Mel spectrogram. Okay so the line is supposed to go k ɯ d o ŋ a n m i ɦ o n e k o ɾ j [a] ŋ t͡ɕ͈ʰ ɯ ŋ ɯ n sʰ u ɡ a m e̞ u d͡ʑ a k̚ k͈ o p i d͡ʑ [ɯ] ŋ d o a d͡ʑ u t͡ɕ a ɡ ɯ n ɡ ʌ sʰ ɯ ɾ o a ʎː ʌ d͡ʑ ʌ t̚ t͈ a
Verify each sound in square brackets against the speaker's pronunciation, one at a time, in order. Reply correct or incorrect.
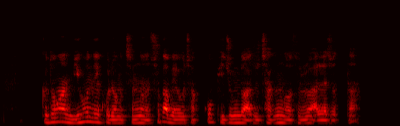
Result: incorrect, incorrect

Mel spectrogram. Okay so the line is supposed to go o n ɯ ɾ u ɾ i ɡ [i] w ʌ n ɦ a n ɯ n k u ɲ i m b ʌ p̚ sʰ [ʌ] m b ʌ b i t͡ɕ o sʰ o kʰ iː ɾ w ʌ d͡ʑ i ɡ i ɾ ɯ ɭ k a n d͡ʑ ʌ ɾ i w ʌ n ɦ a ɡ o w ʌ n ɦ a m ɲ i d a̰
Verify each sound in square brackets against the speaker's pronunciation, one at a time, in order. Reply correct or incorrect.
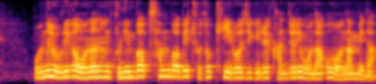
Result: incorrect, incorrect

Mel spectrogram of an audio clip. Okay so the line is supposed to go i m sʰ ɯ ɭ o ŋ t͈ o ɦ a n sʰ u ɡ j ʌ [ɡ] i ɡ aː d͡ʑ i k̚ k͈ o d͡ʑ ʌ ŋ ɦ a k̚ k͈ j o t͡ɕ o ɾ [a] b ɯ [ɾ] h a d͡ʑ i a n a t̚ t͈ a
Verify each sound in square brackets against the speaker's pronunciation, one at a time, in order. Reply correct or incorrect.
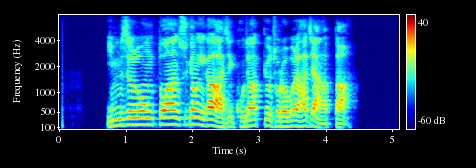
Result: incorrect, incorrect, incorrect

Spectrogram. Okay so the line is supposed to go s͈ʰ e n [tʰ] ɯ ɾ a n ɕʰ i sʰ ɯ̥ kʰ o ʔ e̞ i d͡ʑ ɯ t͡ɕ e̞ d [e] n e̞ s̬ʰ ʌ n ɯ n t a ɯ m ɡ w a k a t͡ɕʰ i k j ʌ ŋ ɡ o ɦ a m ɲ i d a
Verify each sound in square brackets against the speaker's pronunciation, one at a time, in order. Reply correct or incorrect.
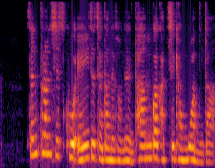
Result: incorrect, incorrect

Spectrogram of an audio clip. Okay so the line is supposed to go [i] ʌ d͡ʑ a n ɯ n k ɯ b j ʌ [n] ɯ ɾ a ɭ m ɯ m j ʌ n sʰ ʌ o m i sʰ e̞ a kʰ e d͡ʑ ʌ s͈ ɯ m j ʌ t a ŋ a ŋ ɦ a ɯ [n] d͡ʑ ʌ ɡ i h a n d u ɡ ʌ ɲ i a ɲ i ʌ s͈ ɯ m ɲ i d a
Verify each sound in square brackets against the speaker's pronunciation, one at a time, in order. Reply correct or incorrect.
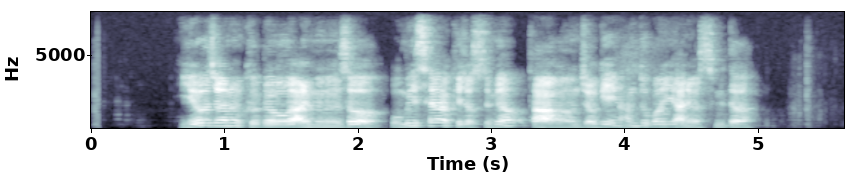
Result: correct, incorrect, correct

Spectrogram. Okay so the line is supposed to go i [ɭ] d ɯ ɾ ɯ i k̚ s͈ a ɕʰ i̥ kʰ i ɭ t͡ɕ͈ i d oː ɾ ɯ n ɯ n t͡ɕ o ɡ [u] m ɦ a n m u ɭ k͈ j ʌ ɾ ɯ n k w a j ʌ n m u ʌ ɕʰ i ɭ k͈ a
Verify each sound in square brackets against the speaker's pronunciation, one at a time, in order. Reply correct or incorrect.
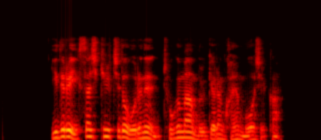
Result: incorrect, incorrect

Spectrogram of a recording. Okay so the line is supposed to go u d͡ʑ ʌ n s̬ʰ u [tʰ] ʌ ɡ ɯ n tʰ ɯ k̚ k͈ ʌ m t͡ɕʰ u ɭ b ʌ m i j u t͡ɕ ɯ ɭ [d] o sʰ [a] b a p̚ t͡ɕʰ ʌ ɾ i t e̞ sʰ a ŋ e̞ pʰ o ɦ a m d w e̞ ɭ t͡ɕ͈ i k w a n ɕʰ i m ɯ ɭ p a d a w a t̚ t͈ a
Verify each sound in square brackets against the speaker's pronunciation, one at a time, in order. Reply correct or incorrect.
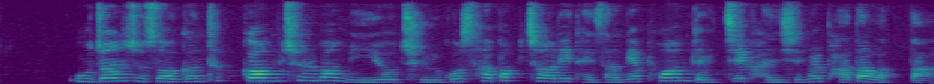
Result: incorrect, incorrect, correct

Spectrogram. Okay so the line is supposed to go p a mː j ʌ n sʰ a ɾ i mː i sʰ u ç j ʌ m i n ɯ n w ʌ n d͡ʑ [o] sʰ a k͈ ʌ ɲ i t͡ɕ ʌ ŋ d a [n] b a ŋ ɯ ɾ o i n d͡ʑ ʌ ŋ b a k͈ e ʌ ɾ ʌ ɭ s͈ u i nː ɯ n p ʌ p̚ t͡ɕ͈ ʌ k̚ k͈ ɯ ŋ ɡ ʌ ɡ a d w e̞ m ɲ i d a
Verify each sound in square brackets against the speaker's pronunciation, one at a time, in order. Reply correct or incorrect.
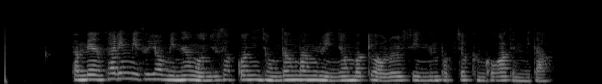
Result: incorrect, incorrect

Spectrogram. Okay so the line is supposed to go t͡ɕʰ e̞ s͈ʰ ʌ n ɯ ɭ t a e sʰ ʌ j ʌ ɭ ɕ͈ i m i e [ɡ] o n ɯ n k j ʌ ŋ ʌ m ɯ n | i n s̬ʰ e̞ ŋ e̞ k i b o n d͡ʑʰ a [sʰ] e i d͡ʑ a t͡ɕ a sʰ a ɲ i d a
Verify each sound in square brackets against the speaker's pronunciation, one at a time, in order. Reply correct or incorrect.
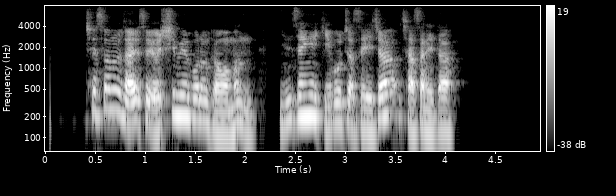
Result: incorrect, correct

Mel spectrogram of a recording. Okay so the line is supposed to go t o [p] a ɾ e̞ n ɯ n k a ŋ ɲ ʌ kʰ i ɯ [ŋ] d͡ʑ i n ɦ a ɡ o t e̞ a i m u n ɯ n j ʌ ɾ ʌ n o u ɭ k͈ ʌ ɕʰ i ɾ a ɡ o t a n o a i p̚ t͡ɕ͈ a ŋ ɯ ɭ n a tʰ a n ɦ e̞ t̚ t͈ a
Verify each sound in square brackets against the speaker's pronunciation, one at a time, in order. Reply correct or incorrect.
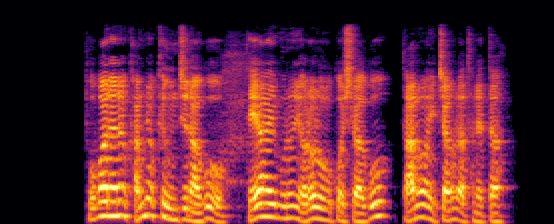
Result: incorrect, incorrect

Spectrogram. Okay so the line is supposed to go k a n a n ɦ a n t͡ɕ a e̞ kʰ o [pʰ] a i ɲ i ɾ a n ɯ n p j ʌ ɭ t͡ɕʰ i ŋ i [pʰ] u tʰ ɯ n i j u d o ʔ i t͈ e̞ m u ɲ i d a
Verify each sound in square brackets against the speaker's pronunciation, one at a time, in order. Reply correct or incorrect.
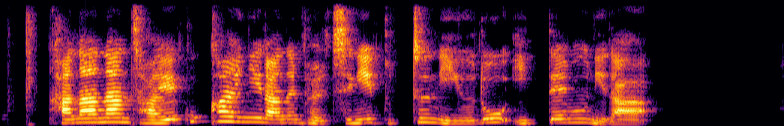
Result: incorrect, incorrect

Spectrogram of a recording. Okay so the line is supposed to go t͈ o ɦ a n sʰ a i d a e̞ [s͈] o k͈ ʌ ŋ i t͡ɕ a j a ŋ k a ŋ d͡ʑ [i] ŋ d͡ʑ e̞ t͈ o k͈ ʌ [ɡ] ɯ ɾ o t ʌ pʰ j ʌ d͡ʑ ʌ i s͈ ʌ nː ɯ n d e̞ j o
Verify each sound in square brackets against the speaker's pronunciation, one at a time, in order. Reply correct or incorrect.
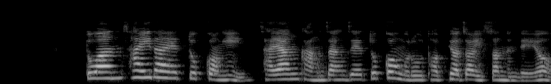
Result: incorrect, incorrect, incorrect

